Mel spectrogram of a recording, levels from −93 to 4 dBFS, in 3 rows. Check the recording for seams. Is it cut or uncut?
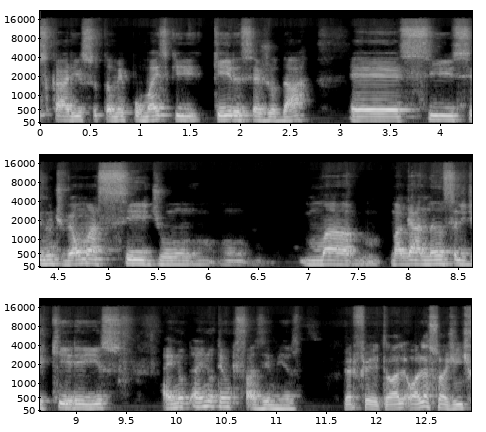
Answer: cut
